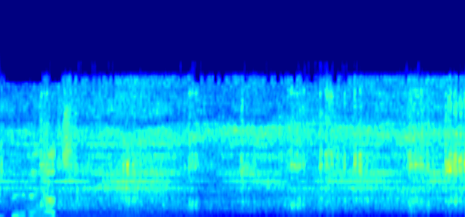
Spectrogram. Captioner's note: beater grinding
